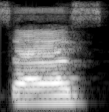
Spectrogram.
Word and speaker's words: SaaS: right so I have SaaS which is normally pronounced as SAS as and and us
